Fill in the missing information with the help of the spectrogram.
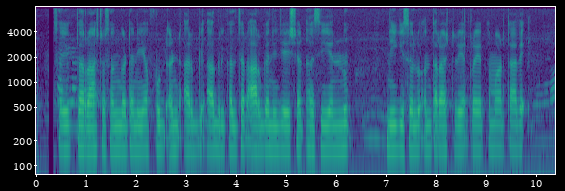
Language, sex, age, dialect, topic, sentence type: Kannada, male, 18-24, Mysore Kannada, agriculture, statement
